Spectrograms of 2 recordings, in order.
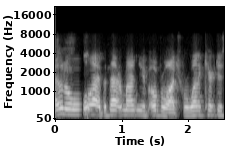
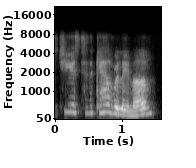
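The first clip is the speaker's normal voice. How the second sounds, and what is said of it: Spot-on put-on British accent. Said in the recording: “that was a spot on British accent.”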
